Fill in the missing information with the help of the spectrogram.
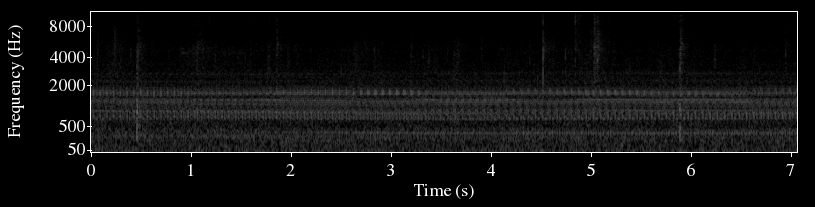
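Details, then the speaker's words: Silvercrest SBM 70 upper-arm blood pressure monitor (Bluetooth), cuff worn on the upper arm, first user selected: steady motor whine with faint clicks as the automatic cuff inflates at the start of a measurement. "Now let's wear the cuff. We can see and the diagram here. That needs to be at this position here. And the first user is flashing. You can choose second user if you want. First user right now. On off button. And start the process."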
